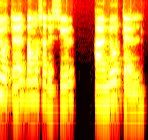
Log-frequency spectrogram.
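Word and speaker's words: hôtel: Alors, hotel, de manera aislada, hotel, la H es muda. Pero ahora, juntos, a y hotel, vamos a decir un hotel, ok.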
